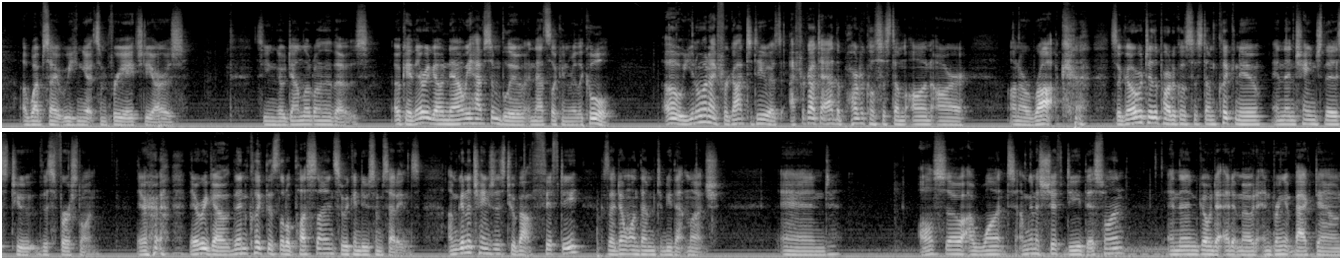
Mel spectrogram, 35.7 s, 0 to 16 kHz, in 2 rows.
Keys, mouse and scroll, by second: 1.6 shift+z, 8.7 z, 13.5-15.5 drag, 15.5 middle click, 16.4-19.0 drag, 21.3-25.1 drag, 29.2 middle click, 30.6 2, 32.5 shift+d, 33.8 Tab, 34.5 g.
